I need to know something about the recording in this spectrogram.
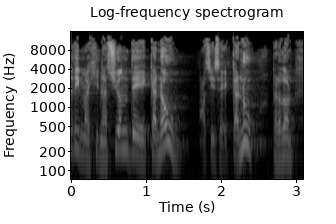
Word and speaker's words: Canou: Así Canú, perdón. Se escribe Canou, pero se pronuncia Canú.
